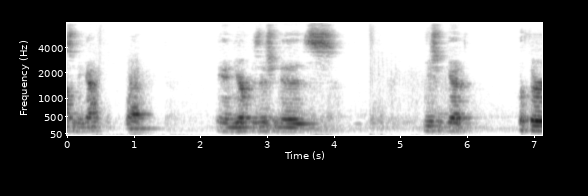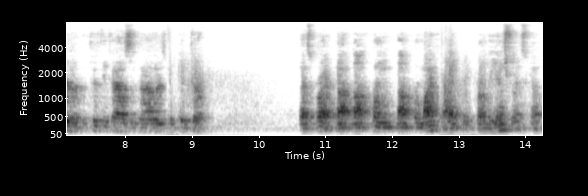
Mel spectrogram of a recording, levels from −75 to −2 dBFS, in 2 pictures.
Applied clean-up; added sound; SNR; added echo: neural separator model SepFormer DNS4.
